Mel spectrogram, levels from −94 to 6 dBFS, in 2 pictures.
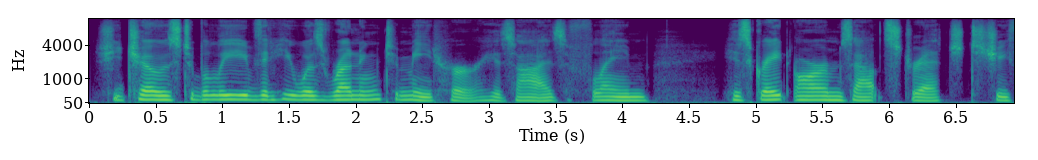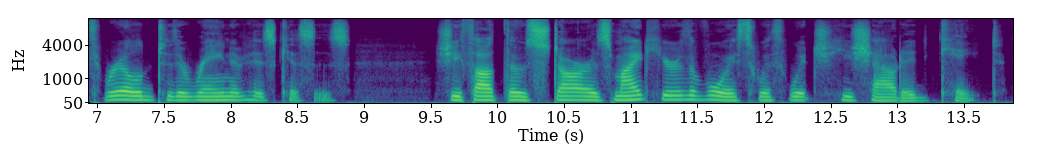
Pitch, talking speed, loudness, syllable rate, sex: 150 Hz, 170 wpm, -21 LUFS, 4.1 syllables/s, female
